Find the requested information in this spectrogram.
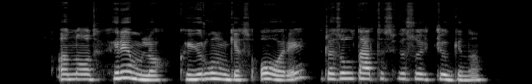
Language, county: Lithuanian, Marijampolė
